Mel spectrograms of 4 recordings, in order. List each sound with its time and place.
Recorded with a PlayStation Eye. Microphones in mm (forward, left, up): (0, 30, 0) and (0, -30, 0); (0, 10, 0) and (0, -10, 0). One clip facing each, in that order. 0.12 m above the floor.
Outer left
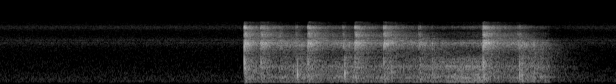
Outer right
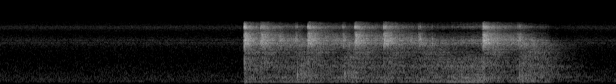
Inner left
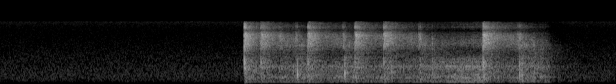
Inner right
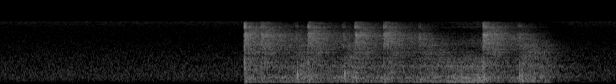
2.4 s a gunshot: 50° left (ahead or behind), 1.2 m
